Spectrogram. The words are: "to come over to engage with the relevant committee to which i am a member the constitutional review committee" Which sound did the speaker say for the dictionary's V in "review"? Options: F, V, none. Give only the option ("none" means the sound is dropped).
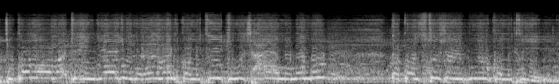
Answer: none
